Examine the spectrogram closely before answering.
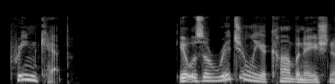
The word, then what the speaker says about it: princeps: keep in mind that the letter C was always pronounced as a K in Latin. So in Latin, the word was pronounced as princeps.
